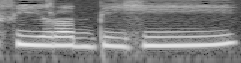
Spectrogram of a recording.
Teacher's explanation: continue کریں گے تو فی ربہی، یہ ہے مد صلہ کبرا، چار ہر کا لمبا کھینچنا ہے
